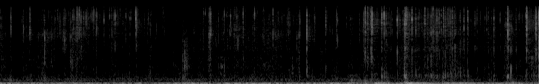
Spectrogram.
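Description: Long nails scratch a fabric sleep mask covered in plastic reversible sequins, resting on a white mannequin head. A steady stream of dense, crinkly scraping clicks and rustles, bright and sharp in the highs, with quick flicks as the sequins flip.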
